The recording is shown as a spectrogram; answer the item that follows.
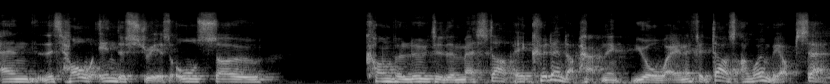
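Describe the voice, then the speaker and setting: Against audible room echo, a man speaks at a medium pitch and a moderate pace, with ordinary pitch variation and very even loudness. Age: 30s. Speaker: CBD lab director. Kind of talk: casual interview chat. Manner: halting, repeats words.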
